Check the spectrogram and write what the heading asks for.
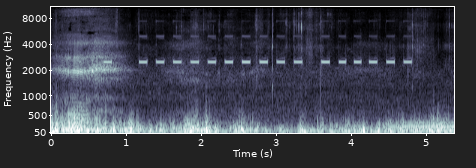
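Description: Handheld GP Pointer pinpointer probe beeping rapidly, about five short high beeps a second, as it sits on a metal target in a plug of soil; the beeps stop just before the end. Low rustling of soil and stubble runs underneath, and a low steady hum comes in near the end.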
